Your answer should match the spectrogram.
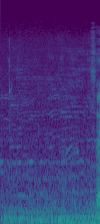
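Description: Steady low hum of a car's engine and tyres heard from inside the cabin while driving, with faint music playing underneath. A sigh comes right at the end.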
